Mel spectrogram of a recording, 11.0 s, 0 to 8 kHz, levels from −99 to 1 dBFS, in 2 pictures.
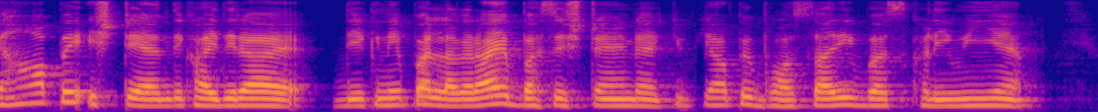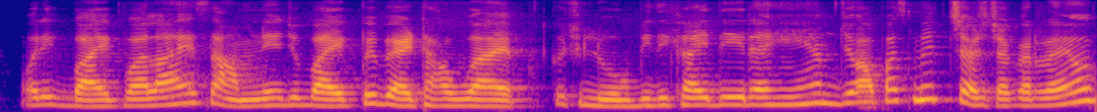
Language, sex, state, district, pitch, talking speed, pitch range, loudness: Hindi, female, Chhattisgarh, Sarguja, 185 Hz, 280 wpm, 180-205 Hz, -25 LUFS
